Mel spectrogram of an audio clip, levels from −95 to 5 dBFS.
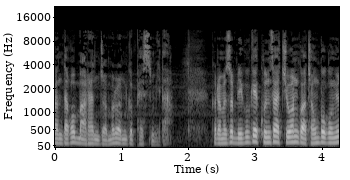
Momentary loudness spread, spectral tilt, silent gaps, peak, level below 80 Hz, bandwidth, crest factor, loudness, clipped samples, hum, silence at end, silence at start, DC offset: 15 LU; -5.5 dB/octave; none; -10 dBFS; -72 dBFS; 11.5 kHz; 20 dB; -30 LUFS; under 0.1%; none; 0 s; 0 s; under 0.1%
